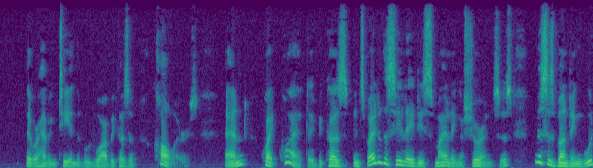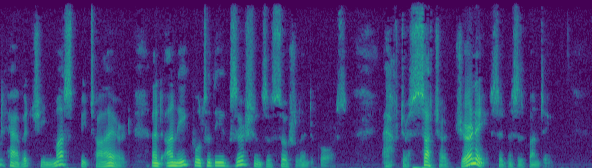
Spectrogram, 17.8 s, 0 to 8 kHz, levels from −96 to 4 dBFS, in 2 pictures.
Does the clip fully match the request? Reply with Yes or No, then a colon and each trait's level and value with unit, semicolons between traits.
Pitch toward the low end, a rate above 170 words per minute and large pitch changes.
No: low, 120 Hz; average, 155 wpm; wide, 6.4 semitones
